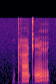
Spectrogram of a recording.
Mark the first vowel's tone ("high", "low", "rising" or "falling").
rising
